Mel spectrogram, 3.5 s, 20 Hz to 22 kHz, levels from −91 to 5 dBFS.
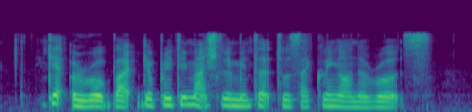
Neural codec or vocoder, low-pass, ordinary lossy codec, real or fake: none; 7.2 kHz; MP3, 48 kbps; real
